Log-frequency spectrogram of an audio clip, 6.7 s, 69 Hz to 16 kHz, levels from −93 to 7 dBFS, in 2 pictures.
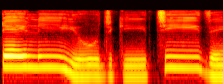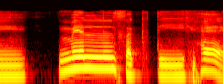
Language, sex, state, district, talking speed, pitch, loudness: Hindi, male, Madhya Pradesh, Katni, 65 wpm, 150 Hz, -19 LUFS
